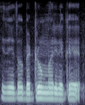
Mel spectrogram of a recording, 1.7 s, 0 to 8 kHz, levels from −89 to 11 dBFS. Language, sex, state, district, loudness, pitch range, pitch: Tamil, male, Tamil Nadu, Kanyakumari, -14 LUFS, 115-125 Hz, 125 Hz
